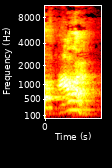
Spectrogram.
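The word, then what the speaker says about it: hour: जिन शब्द में या कहीं जिन शब्दों में एच साइलेंट, जैसे देखो आप बोलते हो आवर, लिखते हावर एंड आवर।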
